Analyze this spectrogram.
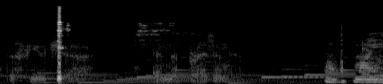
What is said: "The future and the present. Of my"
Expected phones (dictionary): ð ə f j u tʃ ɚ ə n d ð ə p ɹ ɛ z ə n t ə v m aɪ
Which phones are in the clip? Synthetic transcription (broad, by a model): ð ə f j u tʃ ɚ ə n ð ə p ɹ ɛ z ə n t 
